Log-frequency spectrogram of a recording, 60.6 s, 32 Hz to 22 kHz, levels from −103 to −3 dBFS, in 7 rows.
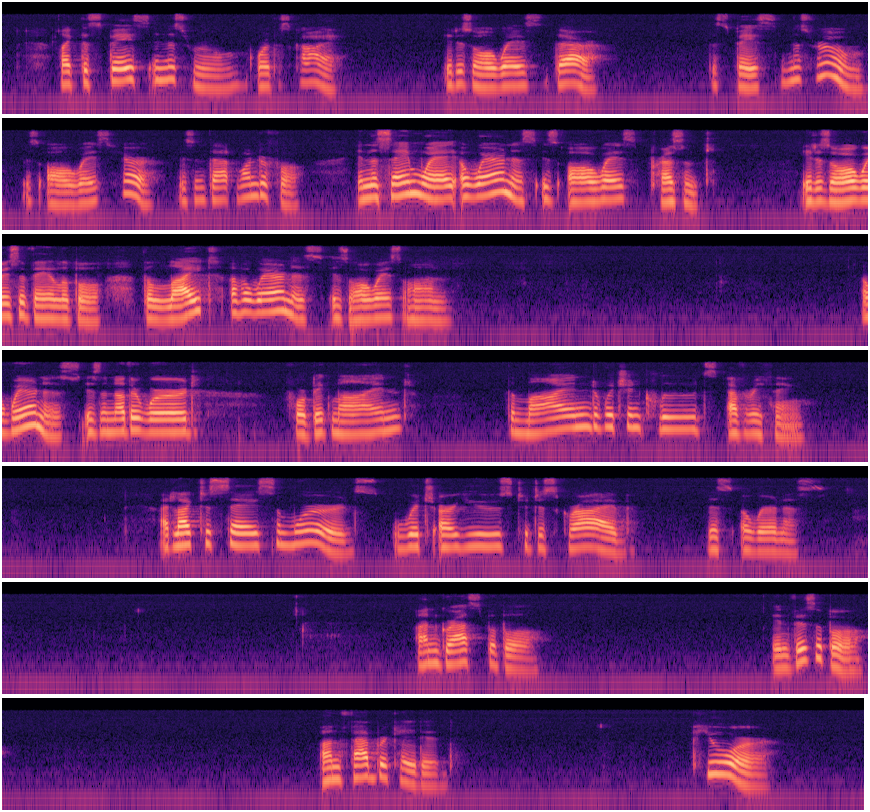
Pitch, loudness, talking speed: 150 Hz, -24 LUFS, 70 wpm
